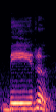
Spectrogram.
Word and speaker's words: बैर: अगर एक मात्रा है तो साउंड होती है ए, बेर। वहीं पे ही अगर हमने दो मात्राएं लगा दी तो साउंड बन गई ए, बैर। बेर बैर, बेर बैर, साउंड समझिए, उच्चारण में बहुत डिफरेंस है।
